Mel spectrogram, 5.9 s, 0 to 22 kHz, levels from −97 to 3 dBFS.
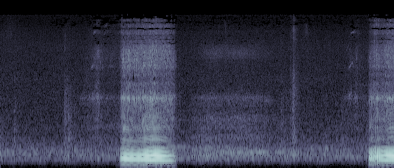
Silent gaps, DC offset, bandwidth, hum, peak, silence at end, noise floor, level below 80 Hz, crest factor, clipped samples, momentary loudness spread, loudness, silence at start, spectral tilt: none; under 0.1%; 15 kHz; none; -8 dBFS; 0 s; -52 dBFS; -54 dBFS; 18 dB; under 0.1%; 28 LU; -22 LUFS; 1.45 s; -6.5 dB/octave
